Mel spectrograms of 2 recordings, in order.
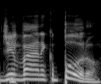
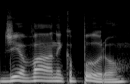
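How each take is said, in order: First: The name is said with exaggerated Italian flair. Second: The name is said flatly, without Italian flair. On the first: The speaker calls it right. "you gotta do the hand" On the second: The speaker calls it wrong. "I wasn't pronouncing it correctly"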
